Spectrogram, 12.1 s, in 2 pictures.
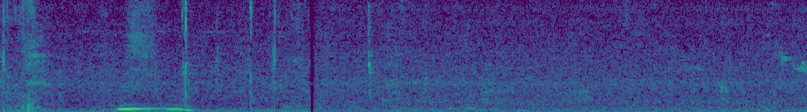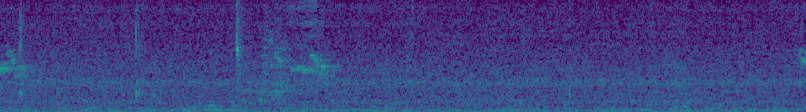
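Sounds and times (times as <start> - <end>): faint bird chirps: 5.0 - 6.4, 7.6 - 8.7.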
